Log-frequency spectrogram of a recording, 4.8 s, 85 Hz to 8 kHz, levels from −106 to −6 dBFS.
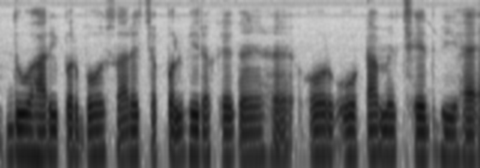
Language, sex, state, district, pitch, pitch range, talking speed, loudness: Hindi, male, Jharkhand, Palamu, 115 Hz, 110-120 Hz, 185 wpm, -19 LUFS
